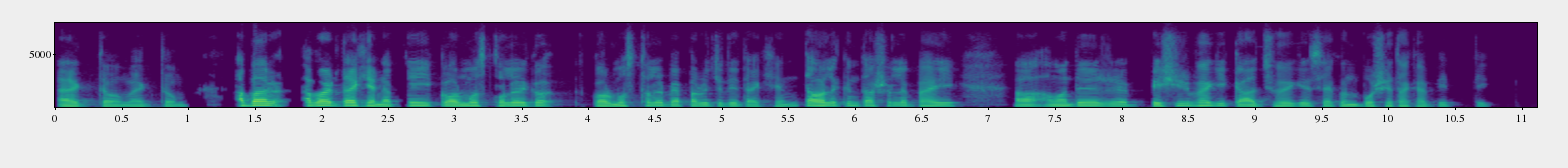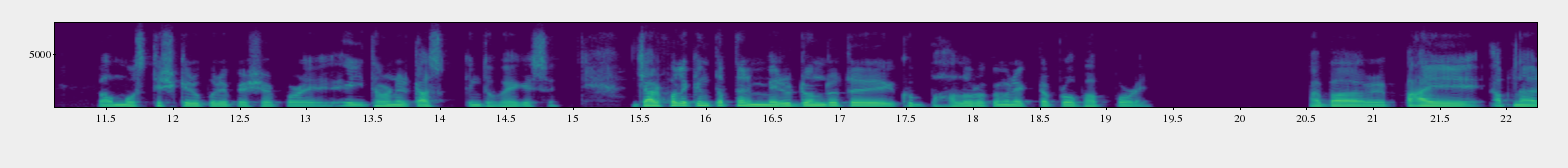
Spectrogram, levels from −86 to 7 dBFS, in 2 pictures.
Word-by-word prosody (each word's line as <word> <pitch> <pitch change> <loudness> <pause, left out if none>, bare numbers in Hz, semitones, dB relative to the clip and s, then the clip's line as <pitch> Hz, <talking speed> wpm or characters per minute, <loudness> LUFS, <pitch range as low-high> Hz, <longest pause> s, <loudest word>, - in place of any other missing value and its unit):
একদম, 125 -2 -3 0.2
একদম। 110 0 -7 0.5
আবার 180 +2 +10 0.3
আবার 170 +2 +8
দেখেন 160 -2 +6
আপনি 160 +5 0 0.2
কর্মস্থল 150 0 +3 0.2
ক - - +2 0.4
কর্মস্থলের 145 +3 +2
ব্যাপারেও 140 0 0
যদি 140 0 -2
দেখেন 120 +2 -5
তাহলে 155 0 +7
কিন্তু 165 -1 -3
আসলে 155 +1 -3
ভাই 150 0 +2 0.6
আ - - +1 0.2
আমাদের 145 +1 +2 0.4
বেশিরভাগই 160 +3 +1
কাজ 135 -1 +3
হয়ে 140 -1 0
গেছে 135 -1 -3
এখন 135 +1 -2
বসে 125 +2 -1
থাকা 130 -2 -4
ভিত্তিক। 110 -1 -12 0.7
বা 115 - -2
মস্তিষ্কের 125 +2 -3
উপরে 130 +1 -3
প্রেশার 120 -1 -5
পড়ে। 115 0 -4 0.3
এই 145 - -2
ধরনের 135 -2 0
কাজ 120 -1 +1 0.2
কিন্তু 120 -1 -5
হয়ে 110 -1 -3
গেছে। 105 - -10 0.7
যার 150 0 +5
ফলে 170 -1 +4
কিন্তু 165 0 0
আপনার 160 -3 0
মেরুদণ্ডতে 145 +4 +1 0.3
খুব 135 - -5 0.2
ভালো 125 +4 -3
রকমের 135 0 -1
একটা 135 +1 -5
প্রভাব 120 0 -2
পড়ে। 110 -3 -5 1.3
আবার 125 -1 +1 0.3
পায়ে 135 -1 +3 0.4
আপনার, 130 -1 -1
135 Hz, 140 wpm, -22 LUFS, 125-150 Hz, 1.3 s, আবার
